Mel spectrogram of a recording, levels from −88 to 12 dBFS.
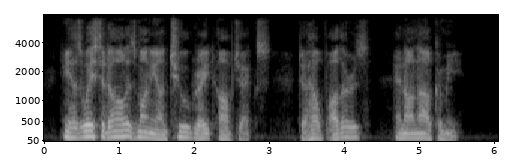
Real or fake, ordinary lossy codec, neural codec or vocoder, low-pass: real; AAC, 32 kbps; none; 7.2 kHz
